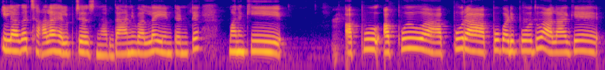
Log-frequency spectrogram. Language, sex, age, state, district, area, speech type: Telugu, female, 30-45, Andhra Pradesh, Guntur, urban, spontaneous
